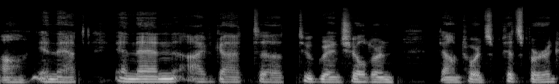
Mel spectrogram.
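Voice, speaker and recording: Speaking at a very slow pace, a man with an American accent sounds somewhat breathy and keeps his intonation fairly even. The audio is dry and close, without any echo. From western New York, US. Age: 70s. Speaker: real estate agent. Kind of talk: casual interview. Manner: hesitant, many fillers.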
